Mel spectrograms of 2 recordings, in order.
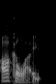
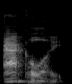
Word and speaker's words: acolyte: Oh, I know he's saying acolyte, but I've never heard it referred to as acolyte. I've always heard it pronounced acolyte, so that's just throwing me. So, like, acolyte sounds like it's OCOLYTE. Acolyte, not acolyte.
